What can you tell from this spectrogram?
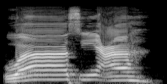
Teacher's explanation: جب رکے تو واسعہ، گول تا کو ہا میں تبدیل کر دیں گے وقف کرنے کی صورت میں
